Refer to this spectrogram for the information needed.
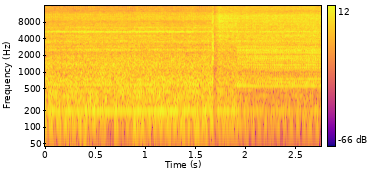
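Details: Annovi Reverberi pressure washer after freshly changed motor and pump oil and freeing a jammed valve: steady motor and pump drone with a brief flick as pressure is changed, climbing from 600 to 1000 psi; normal running.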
